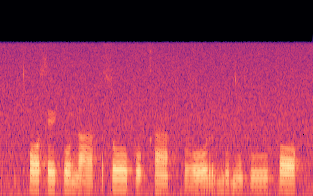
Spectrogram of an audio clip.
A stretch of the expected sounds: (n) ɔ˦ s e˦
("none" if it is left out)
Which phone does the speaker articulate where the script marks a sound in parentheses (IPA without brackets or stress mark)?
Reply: tʰ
